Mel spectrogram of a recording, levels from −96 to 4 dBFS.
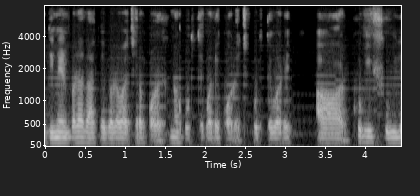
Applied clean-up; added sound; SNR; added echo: neural separator model SepFormer DNS4.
